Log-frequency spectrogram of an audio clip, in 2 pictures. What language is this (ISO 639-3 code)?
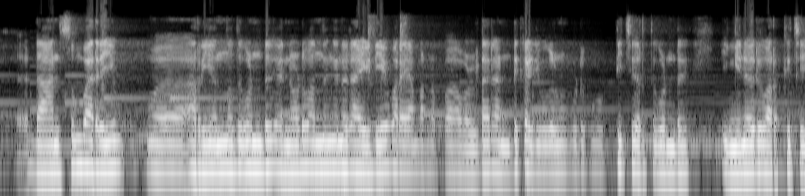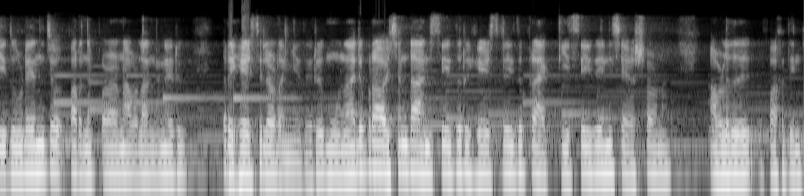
mal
